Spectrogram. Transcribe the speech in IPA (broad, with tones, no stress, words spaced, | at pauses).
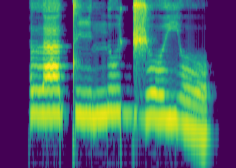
la˦ti˧nu˦ d͡ʒo˧ jo˨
